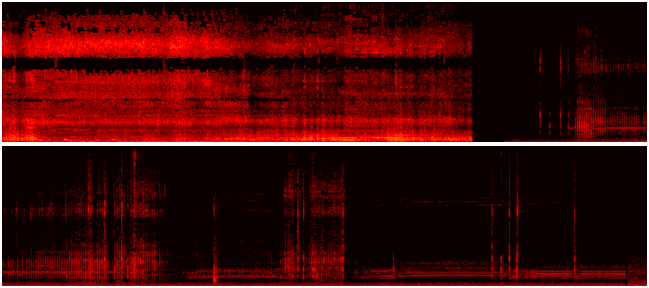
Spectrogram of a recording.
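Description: Handheld electric milk frother's small motor running. For the first seven seconds it whisks in liquid, loud and churning, with a low hum. After a brief silence it spins freely in the air with a quieter steady hum and a few light clicks.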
